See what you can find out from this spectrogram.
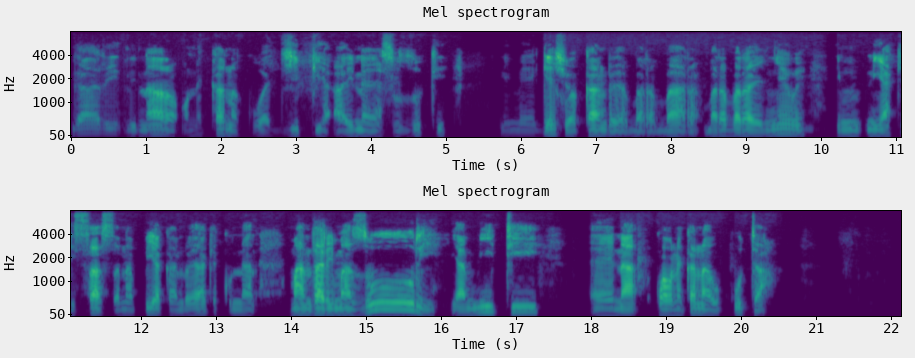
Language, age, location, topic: Swahili, 36-49, Nakuru, finance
